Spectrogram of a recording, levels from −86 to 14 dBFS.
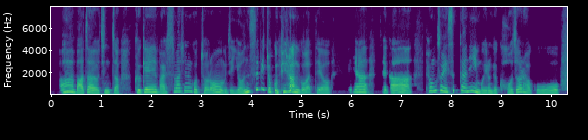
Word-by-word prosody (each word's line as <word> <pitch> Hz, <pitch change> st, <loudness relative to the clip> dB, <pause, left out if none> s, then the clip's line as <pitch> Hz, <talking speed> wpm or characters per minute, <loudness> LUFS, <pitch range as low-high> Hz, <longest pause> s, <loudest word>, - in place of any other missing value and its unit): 아 260 Hz, +3 st, +2 dB
맞아요 185 Hz, 0 st, +3 dB
진짜. 195 Hz, -2 st, -3 dB, 0.3 s
그게 245 Hz, +4 st, +4 dB
말씀하시는 300 Hz, -, -4 dB
것처럼 215 Hz, -, -1 dB
이제 160 Hz, -2 st, -8 dB
연습이 280 Hz, -, +1 dB
쪼끔 250 Hz, -8 st, +2 dB
필요한 265 Hz, 0 st, +5 dB
것 205 Hz, -, -1 dB
같아요. 135 Hz, +3 st, -3 dB, 0.3 s
그냥 235 Hz, -1 st, +1 dB, 0.3 s
제가 210 Hz, -2 st, +2 dB, 0.3 s
평소에 350 Hz, -2 st, +1 dB
습관이 350 Hz, -2 st, -1 dB
뭐 175 Hz, -6 st, 0 dB
이런 185 Hz, +3 st, -2 dB
게 175 Hz, -, -3 dB
거절하고 165 Hz, -, -2 dB
215 Hz, 280 characters per minute, -21 LUFS, 180-270 Hz, 0.3 s, 필요한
